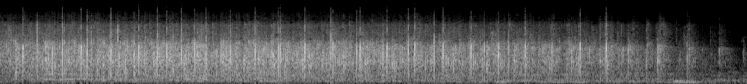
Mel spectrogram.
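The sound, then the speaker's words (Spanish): Sustained audience applause for a rabbi invited to begin a talk, with dense, crackling hand claps, loud and steady for several seconds before thinning out slightly toward the end. “Para eso pido un fuerte aplauso para Rav.”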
